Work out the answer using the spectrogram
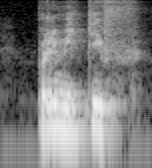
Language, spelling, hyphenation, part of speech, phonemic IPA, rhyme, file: Dutch, primitief, pri‧mi‧tief, adjective, /ˌpri.miˈtif/, -if, Nl-primitief.ogg
- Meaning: primitive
